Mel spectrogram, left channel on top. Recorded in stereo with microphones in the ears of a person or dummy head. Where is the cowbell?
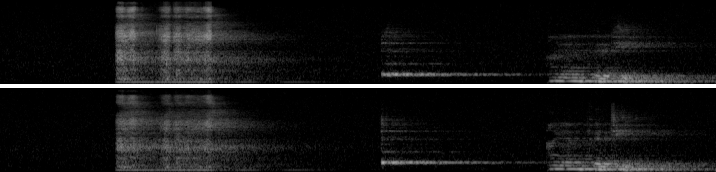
70° right (ahead or behind), 5 m.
